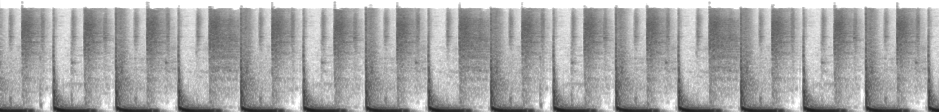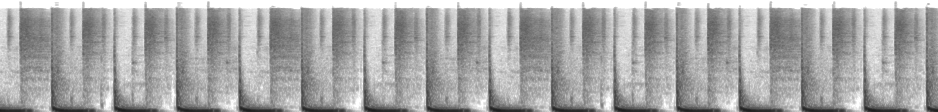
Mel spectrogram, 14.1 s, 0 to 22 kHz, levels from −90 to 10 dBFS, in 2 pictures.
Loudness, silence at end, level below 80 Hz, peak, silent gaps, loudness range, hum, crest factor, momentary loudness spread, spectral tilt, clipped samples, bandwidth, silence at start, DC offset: -13 LUFS; 0 s; -12 dBFS; 0 dBFS; none; 0 LU; none; 10 dB; 2 LU; -4 dB/octave; under 0.1%; 16.5 kHz; 0 s; under 0.1%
